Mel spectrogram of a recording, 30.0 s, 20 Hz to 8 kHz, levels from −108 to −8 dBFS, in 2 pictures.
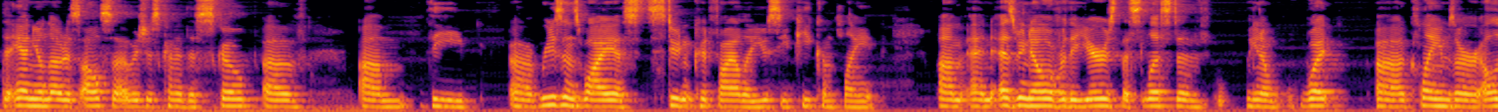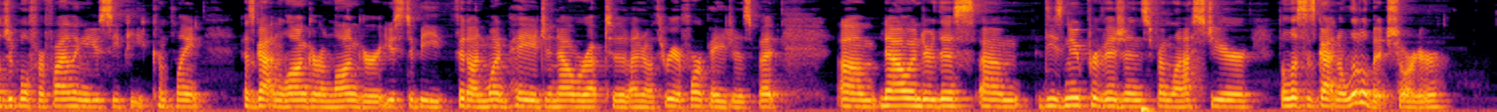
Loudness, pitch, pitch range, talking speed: -22 LUFS, 175 Hz, 170-185 Hz, 180 wpm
